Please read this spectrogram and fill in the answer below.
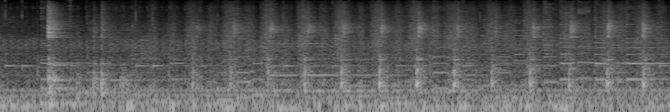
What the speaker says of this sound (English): we're going to put on the large part of our box grater here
